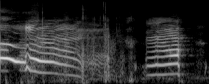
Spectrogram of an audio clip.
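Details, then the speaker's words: Infant fussing and crying because he was taken off the breast after feeding, once his hiccups had stopped; the parent calls it normal fussing from being mad. "but he's just normally fussing he's fussing cuz he's mad"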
